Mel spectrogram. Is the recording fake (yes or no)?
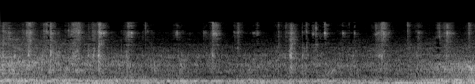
yes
